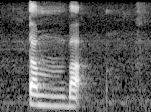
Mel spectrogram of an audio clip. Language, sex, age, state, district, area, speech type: Manipuri, female, 18-30, Manipur, Imphal West, rural, read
